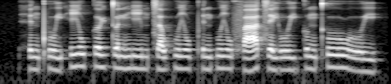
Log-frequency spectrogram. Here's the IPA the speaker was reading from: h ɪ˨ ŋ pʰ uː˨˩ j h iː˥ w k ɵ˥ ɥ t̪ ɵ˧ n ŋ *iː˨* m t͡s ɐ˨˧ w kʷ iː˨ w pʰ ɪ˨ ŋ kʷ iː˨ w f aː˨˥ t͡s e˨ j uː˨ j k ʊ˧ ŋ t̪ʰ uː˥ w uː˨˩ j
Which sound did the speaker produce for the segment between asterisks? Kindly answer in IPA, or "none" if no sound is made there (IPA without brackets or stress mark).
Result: iː˨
